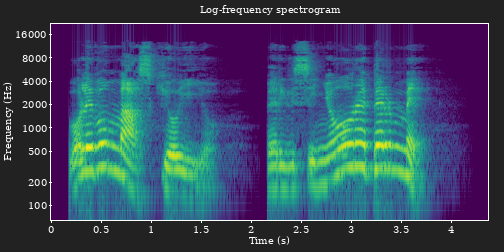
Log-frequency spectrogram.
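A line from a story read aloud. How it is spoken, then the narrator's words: Resentful exclamation. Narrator (Italian): esclama risentito Filippo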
